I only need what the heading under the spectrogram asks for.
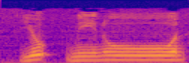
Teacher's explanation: الهمزة ظاهرة عند الميم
